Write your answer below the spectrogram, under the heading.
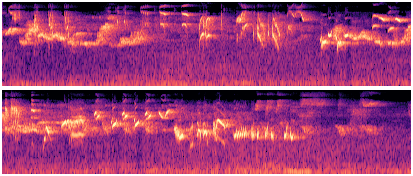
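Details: Horsfield's bush lark, a caged bird hung up straight away, sings a dense, fast stream of varied high chirps, trills and buzzy notes with short pauses, about four phrases a second, over a faint low hum.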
